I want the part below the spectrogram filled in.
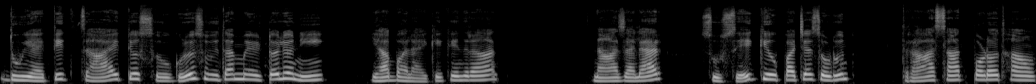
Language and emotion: Goan Konkani, fearful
